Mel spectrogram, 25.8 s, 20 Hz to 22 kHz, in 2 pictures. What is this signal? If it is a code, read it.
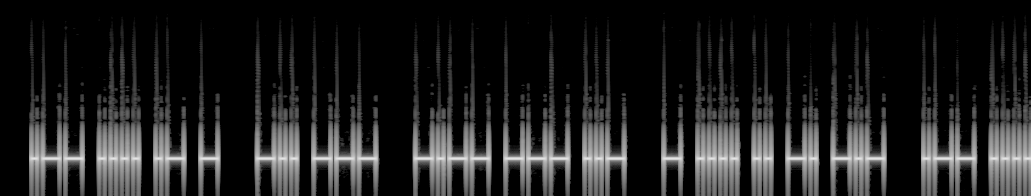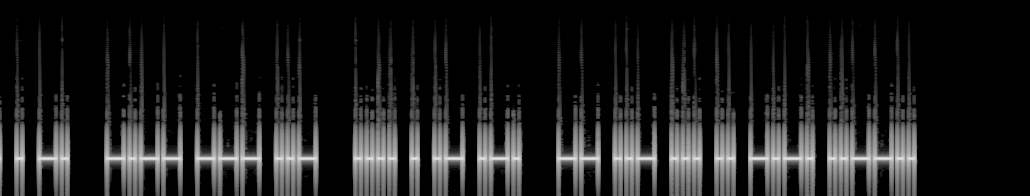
Morse code, heard as a keyed tone, about 17 wpm, 700 Hz. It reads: WHAT DO YOU THINK WHEN YOU HEAR MUSIC?
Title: Sentences from Top 300 Words 17wpm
